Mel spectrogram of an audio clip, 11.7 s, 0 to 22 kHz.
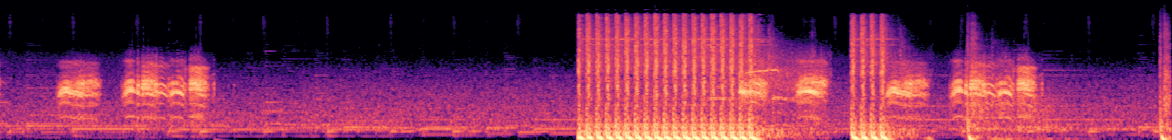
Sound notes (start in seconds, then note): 1.2 scream, crows cawing; 5.9 machine gun fire; 5.9 shots from a hunting rifle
